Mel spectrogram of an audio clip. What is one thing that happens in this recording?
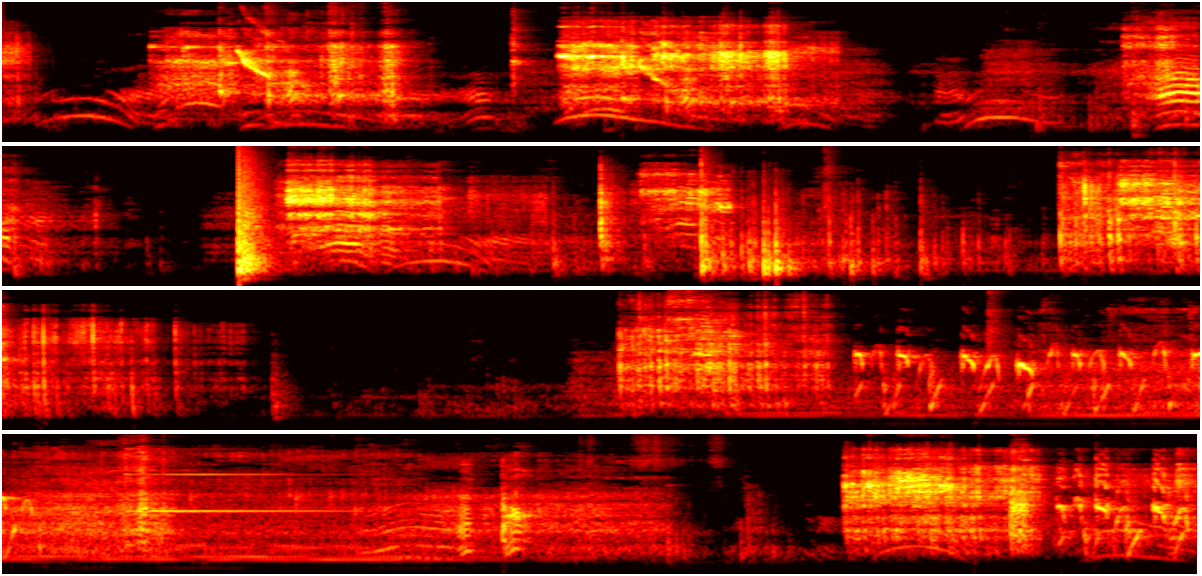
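High, squeaky cartoon voices chatter from small phone speakers.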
